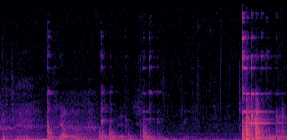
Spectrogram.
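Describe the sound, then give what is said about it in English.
Glassy clinks of dice-shaped ice cubes knocking against a drinking glass, several taps spread over a few seconds, with a louder rattle near the end and people talking in the background. “Oh, you got the official ice cubes.”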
